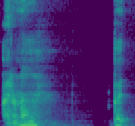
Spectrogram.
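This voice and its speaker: A woman playing an anxious, self-doubting scientist in an audio drama, breathy and halting as she searches for words. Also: lowish voice, darkish tone. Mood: anxious, hesitant. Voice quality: breathy, husky. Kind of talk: ASMR audio drama acting.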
